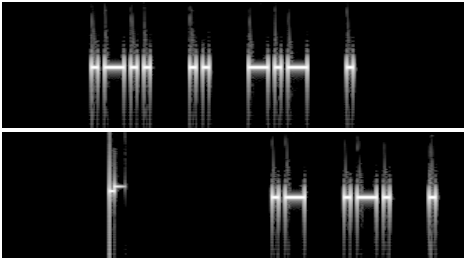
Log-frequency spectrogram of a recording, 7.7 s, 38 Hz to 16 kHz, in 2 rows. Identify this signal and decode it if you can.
Morse code, heard as a keyed tone, about 21 wpm, spaced as for 16 wpm, 700 Hz. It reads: LIKE ARE
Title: 2x Character Spacing - Top 200 Words - 22wpm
